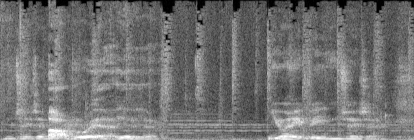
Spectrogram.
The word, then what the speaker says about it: Barea: I think I'm pronouncing the name wrong, but... What's the buddy from Dallas? I said that. Boricua. JJ Barea. JJ Barea. Oh, Barea.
